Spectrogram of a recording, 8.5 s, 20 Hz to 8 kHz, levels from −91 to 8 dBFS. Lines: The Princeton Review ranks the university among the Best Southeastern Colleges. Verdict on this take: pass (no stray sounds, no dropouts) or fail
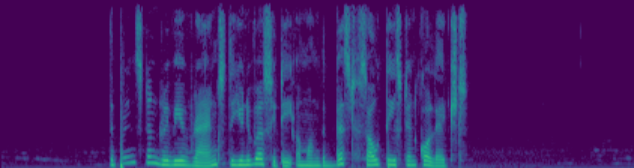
pass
